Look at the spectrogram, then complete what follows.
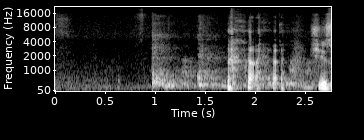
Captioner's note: laughter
